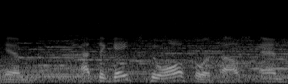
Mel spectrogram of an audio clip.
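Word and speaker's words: Althorp: at the gates to all fourth house and here in this village they do pronounce it awful there are a couple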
